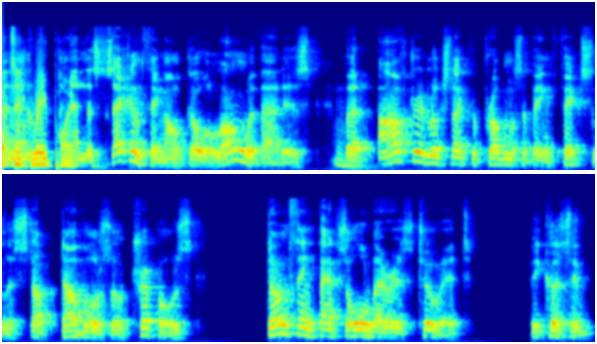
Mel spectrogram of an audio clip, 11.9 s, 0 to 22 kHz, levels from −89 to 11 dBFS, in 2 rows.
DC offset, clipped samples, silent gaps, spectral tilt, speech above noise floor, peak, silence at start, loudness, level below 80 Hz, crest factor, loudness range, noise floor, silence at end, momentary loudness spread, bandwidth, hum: under 0.1%; under 0.1%; none; -5.5 dB/octave; 63 dB; -4 dBFS; 0 s; -23 LUFS; -64 dBFS; 20 dB; 3 LU; -86 dBFS; 0.05 s; 11 LU; 12.5 kHz; none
